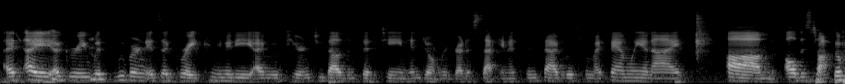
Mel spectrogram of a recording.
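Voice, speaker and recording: A woman's voice: sits low, slight background noise. A woman on a community panel, chatting in an upbeat way.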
